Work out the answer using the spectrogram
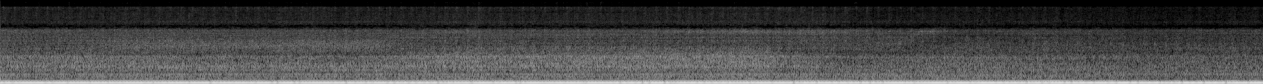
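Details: Ferrari F355 warmed up: deep, steady idle with an even, unbroken rumble and no knocks or ticks; normal warm idle.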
